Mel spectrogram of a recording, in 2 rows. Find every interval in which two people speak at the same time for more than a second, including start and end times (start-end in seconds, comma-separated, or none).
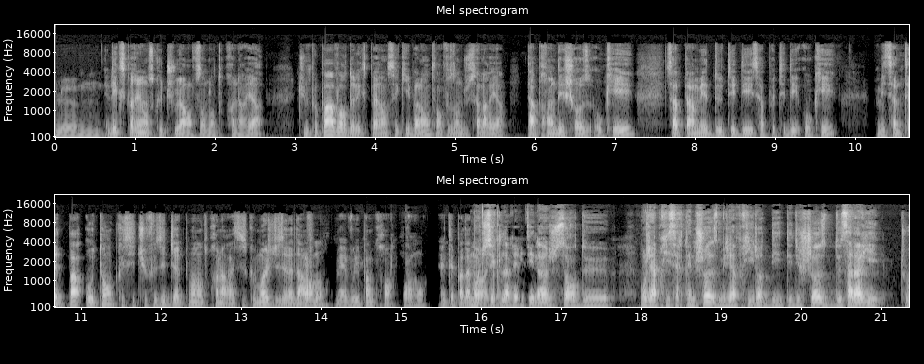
none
